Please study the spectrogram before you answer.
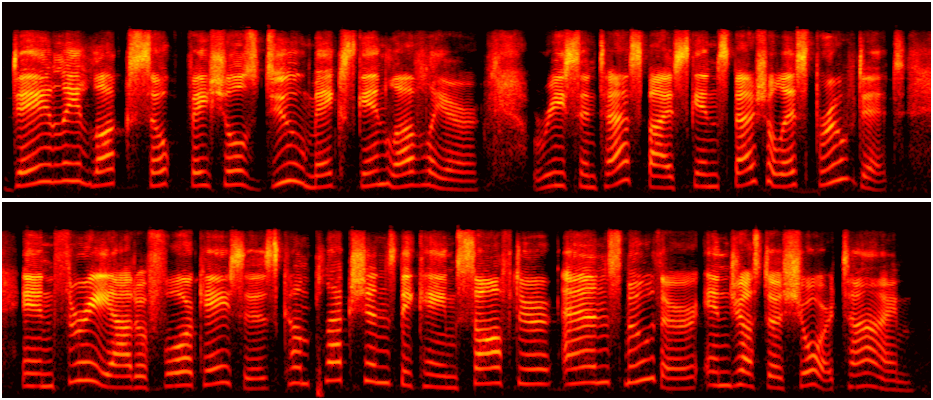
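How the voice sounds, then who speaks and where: A woman's voice: sits high, lively intonation, slow pace, sharp tone, dry recording, full character voice. A woman playing a genial, salesmanlike radio announcer delivering 1940s-style advertising. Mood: genial, persuasive.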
